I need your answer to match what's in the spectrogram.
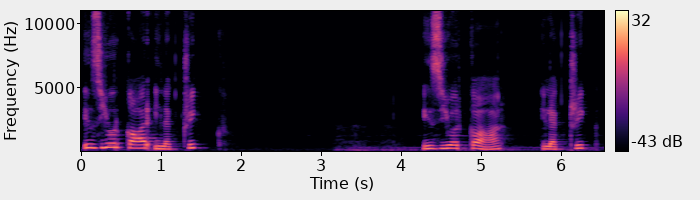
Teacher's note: आर silent नहीं होता, आर की साउंड हम बोलते हैं, as it इज़ in इज़ योर कार इलेक्ट्रिक, इज़ योर कार इलेक्ट्रिक। इसमें जब भी कोई भी ऐसा वर्ड जो आर से एंड होता है किसी सेंटेंस के बीच में आता है और उसके इमीडिएट बाद कोई भी वोवल से स्टार्ट होने वाला वर्ड है तो हम आर की साउंड प्रोनाउंस करेंगे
